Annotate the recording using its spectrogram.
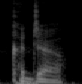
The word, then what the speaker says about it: Kwadwo: All right, how do you say it? – Kajo. – Kajo. I mean, K-W-A-D-W-O. Kajo.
